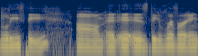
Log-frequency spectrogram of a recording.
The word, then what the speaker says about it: Lethe: I've encountered that word in reading I've always pronounced it left and it wasn't until we decided to come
